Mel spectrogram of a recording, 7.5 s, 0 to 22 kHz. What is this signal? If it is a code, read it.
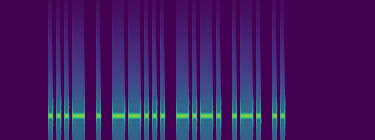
Morse code, heard as a keyed tone, about 15 wpm, 700 Hz. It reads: VE7CRI
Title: DXCC-100 Call Signs - 6 Characters - Repeated 3x - 15wpm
